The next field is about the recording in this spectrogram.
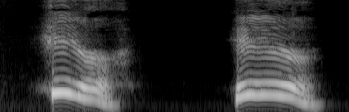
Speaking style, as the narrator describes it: was shouted in return

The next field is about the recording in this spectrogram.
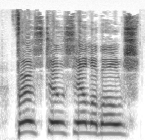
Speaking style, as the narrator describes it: Hassan from within bawls out

